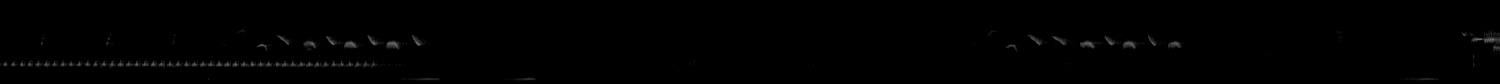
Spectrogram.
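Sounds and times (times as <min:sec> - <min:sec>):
down-slurred bird chirps: 0:00.0 - 0:04.4
soft low bird calls: 0:00.0 - 0:15.0.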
